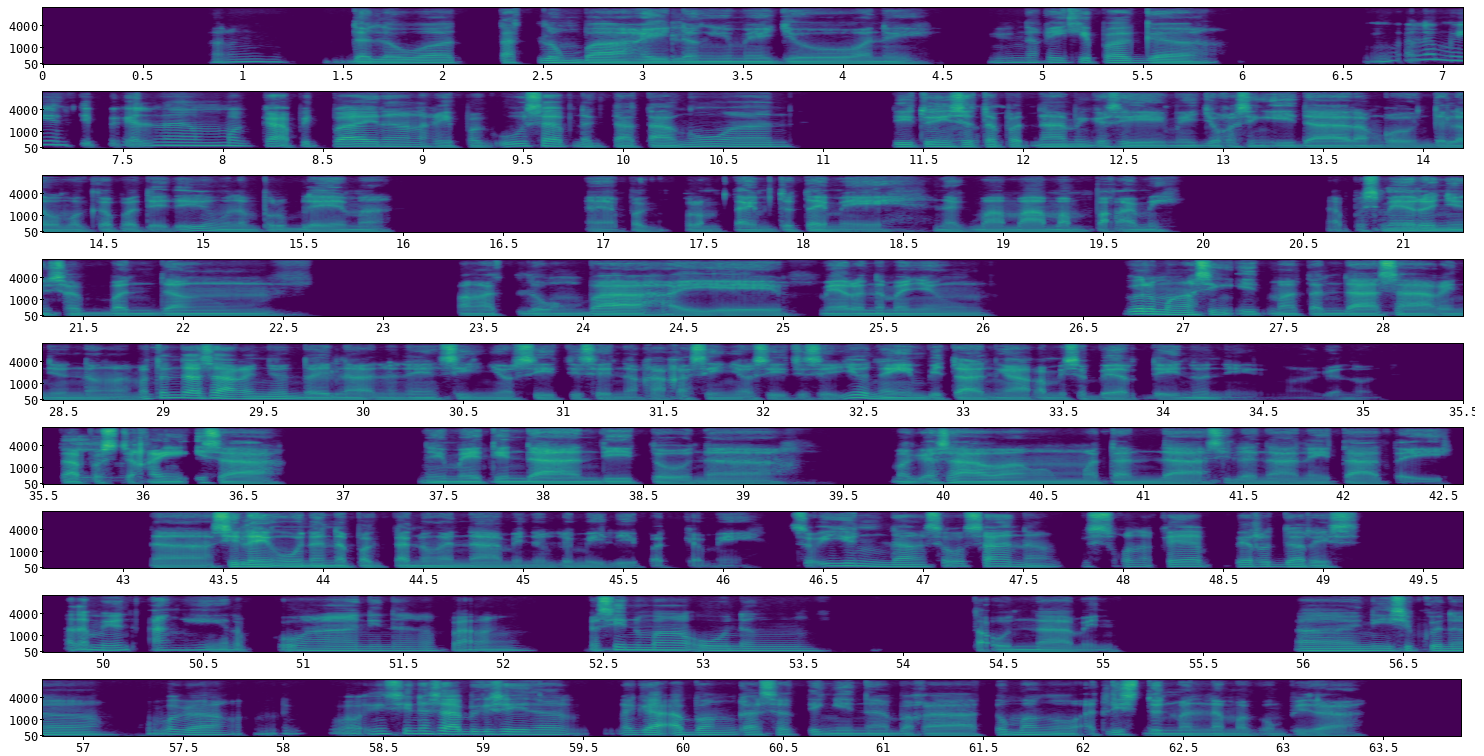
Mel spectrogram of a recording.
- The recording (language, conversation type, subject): Filipino, advice, Paano ako makagagawa ng makabuluhang ambag sa komunidad?
- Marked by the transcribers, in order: none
